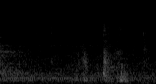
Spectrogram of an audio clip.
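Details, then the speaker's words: Repaired Playmaster Pro Series 3 amplifier into speakers: quiet steady faint hiss with a few light clicks, no hum or crackle; sounds healthy. "It's got a hiss coming out of it, so yeah, that's fine."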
